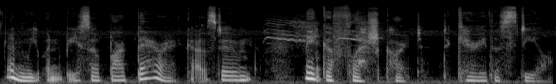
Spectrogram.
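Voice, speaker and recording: A woman voicing a dutiful, formal elven guard captain in a breathy, measured ASMR roleplay whisper. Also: fairly low pitch, lively intonation, darkish tone, slight background noise. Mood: calm, explanatory. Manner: formal, measured, matter-of-fact.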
